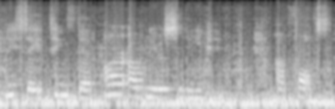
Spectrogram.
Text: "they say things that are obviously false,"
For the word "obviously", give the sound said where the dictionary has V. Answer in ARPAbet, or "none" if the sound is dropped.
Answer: none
